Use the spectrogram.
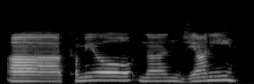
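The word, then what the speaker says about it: Kumail Nanjiani: Camille Nanjiani, I hope I pronounced that right, as Kingo.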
